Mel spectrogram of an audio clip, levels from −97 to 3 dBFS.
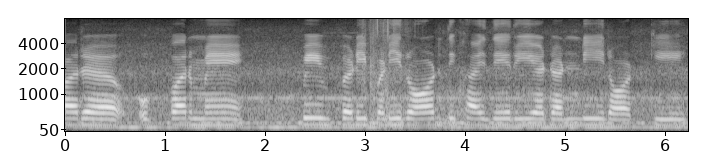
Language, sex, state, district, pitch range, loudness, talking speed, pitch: Hindi, female, Chhattisgarh, Raipur, 160-175 Hz, -14 LUFS, 135 wpm, 170 Hz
